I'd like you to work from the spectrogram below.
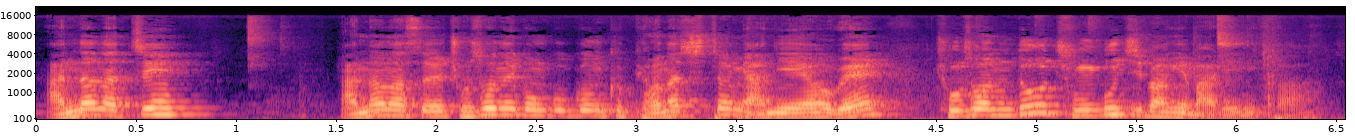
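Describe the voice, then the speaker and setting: A man teaches a class in a fairly high voice that swings widely up and down. He keeps firing questions at his students and nudging them toward the answers. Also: very animated, a little fast, warm tone. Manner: asks students questions and coaxes answers, repeats key terms. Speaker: high school Korean teacher. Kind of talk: classroom grammar lesson.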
